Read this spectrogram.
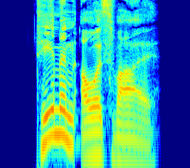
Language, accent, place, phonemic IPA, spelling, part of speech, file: German, Germany, Berlin, /ˈteːmənˌaʊ̯svaːl/, Themenauswahl, noun, De-Themenauswahl.ogg
- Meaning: selection of topics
